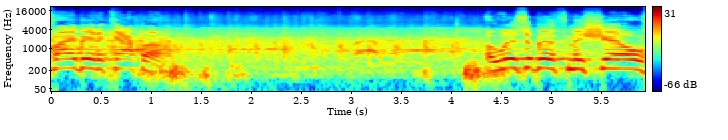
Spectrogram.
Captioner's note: cheering and applause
